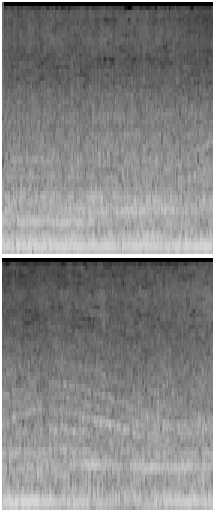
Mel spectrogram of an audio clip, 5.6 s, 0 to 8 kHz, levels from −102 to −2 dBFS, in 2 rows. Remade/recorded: remade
